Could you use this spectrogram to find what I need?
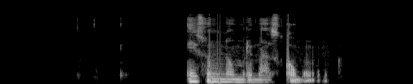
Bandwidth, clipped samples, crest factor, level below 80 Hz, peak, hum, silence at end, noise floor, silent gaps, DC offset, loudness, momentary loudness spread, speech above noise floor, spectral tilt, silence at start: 11.5 kHz; under 0.1%; 22 dB; -48 dBFS; -2 dBFS; none; 0.85 s; -89 dBFS; none; under 0.1%; -22 LUFS; 13 LU; 67 dB; -5.5 dB/octave; 1.85 s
